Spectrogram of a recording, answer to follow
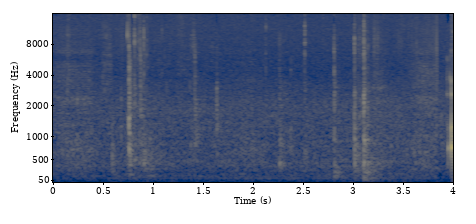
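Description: Faint handling clicks of a power plug and cord being worked into a wall outlet, with a firmer click about three seconds in as the plug goes in.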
